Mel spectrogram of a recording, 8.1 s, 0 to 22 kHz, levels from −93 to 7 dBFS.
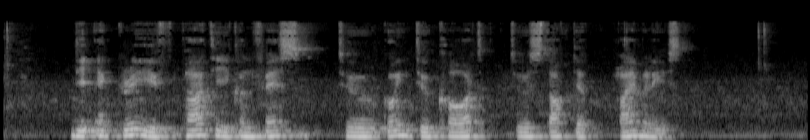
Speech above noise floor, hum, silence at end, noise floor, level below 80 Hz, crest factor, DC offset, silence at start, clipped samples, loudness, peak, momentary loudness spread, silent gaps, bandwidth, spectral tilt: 34 dB; none; 1.3 s; -58 dBFS; -60 dBFS; 16 dB; under 0.1%; 0.7 s; under 0.1%; -26 LUFS; -10 dBFS; 11 LU; none; 11.5 kHz; -6.5 dB/octave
